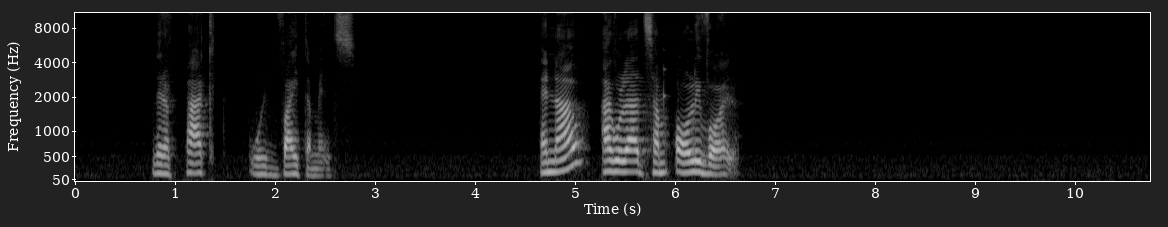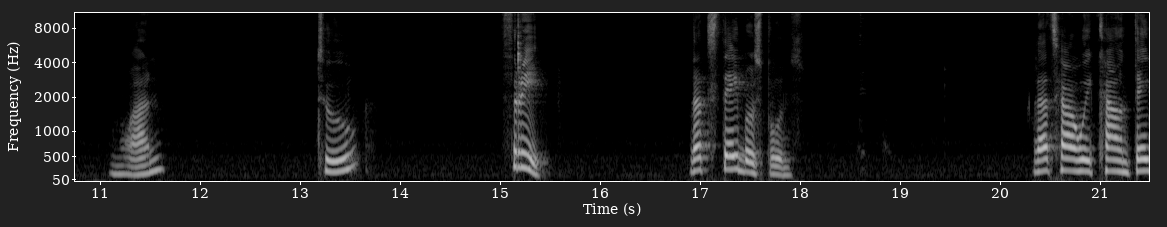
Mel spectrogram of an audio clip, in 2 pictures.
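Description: An older woman speaks calmly and clearly to a microphone, with pauses.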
